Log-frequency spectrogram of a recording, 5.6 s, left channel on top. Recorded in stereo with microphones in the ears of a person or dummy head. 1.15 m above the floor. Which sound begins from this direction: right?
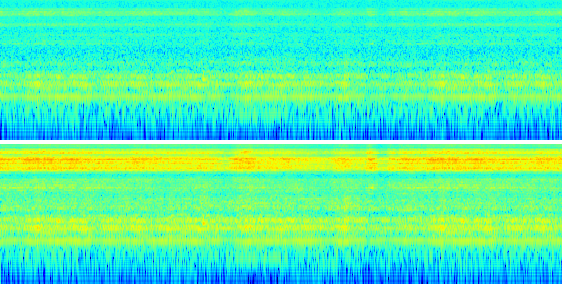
A lawn mower, at 0.0 s.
